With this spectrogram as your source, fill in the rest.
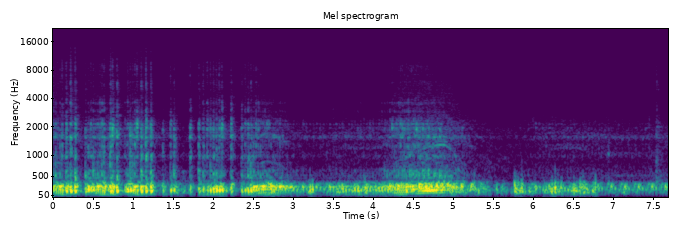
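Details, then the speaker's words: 1992–1996 Toyota Camry engine clattering and surging unevenly, revs sagging until it nearly dies after a hard start; it had white smoke and stalled repeatedly before the standalone wiring harness, which afterwards fires it up every time. "I don't know if you guys remember, but if you check out the very first video of this Toyota Camry that I started, it had a very hard time starting. It put out a lot of white smoke. It would repeatedly die 3 or 4 times when I wanted to start it."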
